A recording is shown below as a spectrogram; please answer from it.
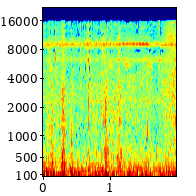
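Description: Footsteps in undergrowth: several soft, irregular steps and rustles over a low rumble.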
